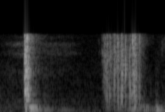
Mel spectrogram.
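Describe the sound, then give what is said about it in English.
Cards being shuffled for a card reading: a sharp riffle snap, a brief pause, then a longer rapid fluttering riffle of cards, with no voices. “I have a shuffling.”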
